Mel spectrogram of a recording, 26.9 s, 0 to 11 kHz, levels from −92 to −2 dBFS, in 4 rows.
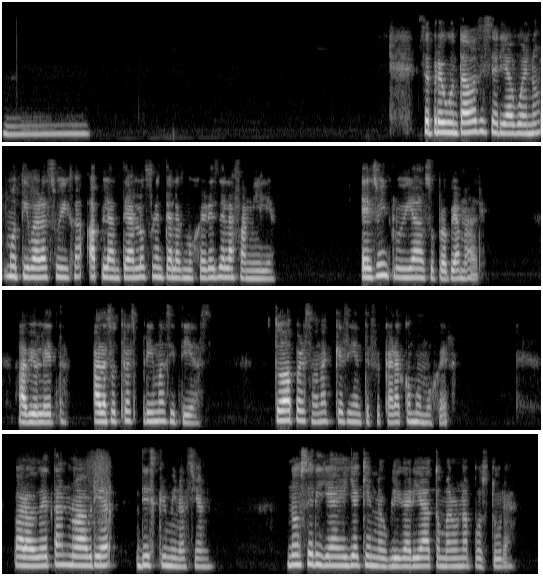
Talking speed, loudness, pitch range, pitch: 120 wpm, -27 LUFS, 195-220 Hz, 210 Hz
